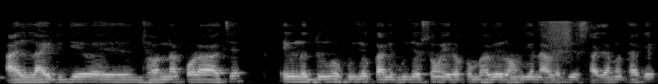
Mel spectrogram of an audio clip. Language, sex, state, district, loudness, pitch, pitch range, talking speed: Bengali, male, West Bengal, North 24 Parganas, -24 LUFS, 120 Hz, 115-120 Hz, 155 wpm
